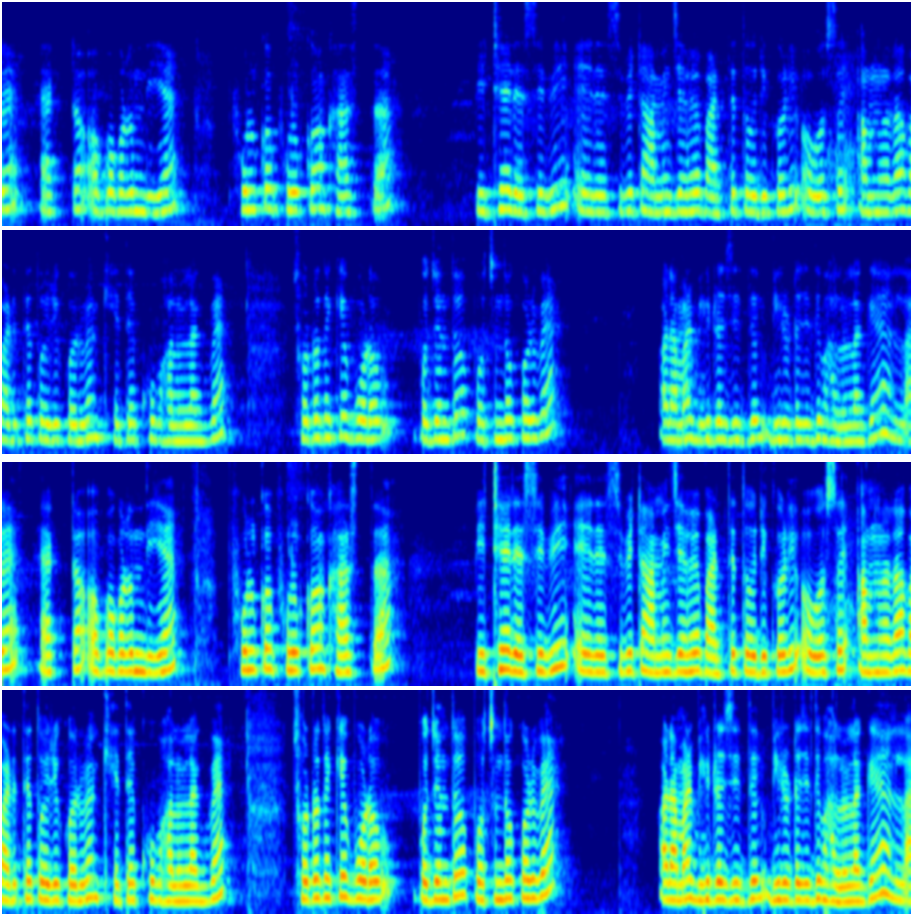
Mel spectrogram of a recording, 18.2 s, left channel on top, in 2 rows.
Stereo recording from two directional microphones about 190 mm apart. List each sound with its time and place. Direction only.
0.0 s a woman's voice: 45° right (ahead or behind)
